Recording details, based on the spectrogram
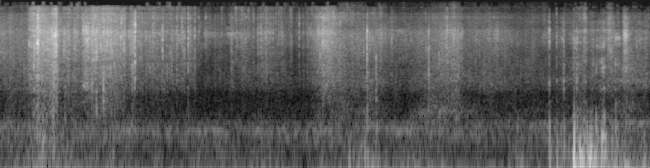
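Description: Crunching footsteps and rustling outdoors, with low rumbling and no animal calls.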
